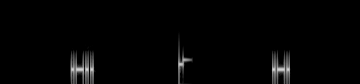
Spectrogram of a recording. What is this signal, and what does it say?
Morse code, heard as a keyed tone, about 50 wpm, 700 Hz. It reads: L R
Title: Single Letters 50wpm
